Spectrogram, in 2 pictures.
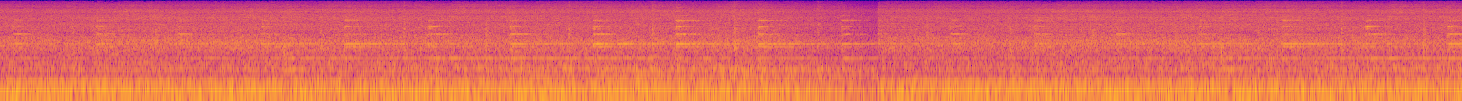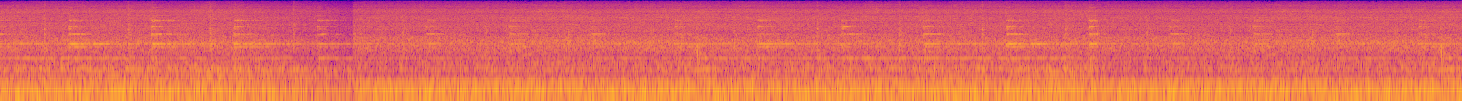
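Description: Steady sound of a train running, with a rumble and a regular rhythmic clatter, repeating as a loop about every nine seconds.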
